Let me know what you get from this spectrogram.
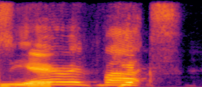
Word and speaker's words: De'Aaron Fox: De'Aaron Fox.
